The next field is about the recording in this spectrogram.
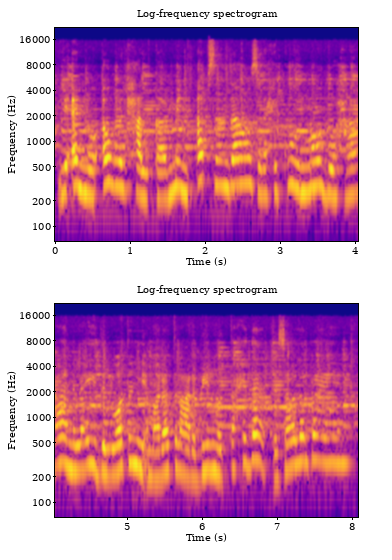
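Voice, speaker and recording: A woman hosting a show, cheerful and quick, with music behind her. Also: high voice. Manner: cheerful, rapid delivery. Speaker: show host. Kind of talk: upbeat show hosting in Arabic.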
